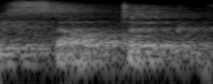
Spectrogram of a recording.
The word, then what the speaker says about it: Celtic: I have an Irishman telling me it's pronounced Celtic.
